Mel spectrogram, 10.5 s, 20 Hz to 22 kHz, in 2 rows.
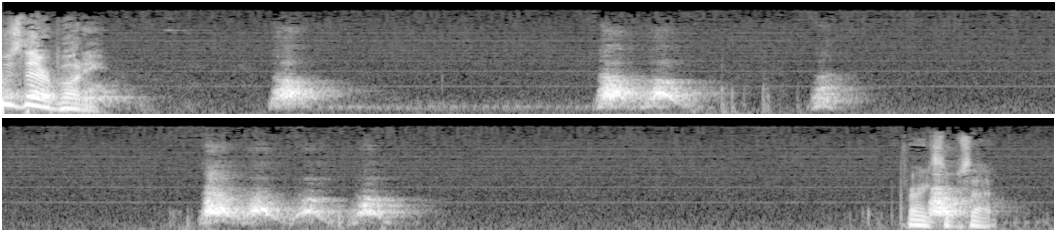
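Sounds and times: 
speech: 0:00.0 - 0:00.6, 0:09.8 - 0:10.3
dog barking at the window of a house: 0:01.3 - 0:01.8, 0:03.0 - 0:04.4, 0:06.2 - 0:07.4, 0:09.8 - 0:10.3.

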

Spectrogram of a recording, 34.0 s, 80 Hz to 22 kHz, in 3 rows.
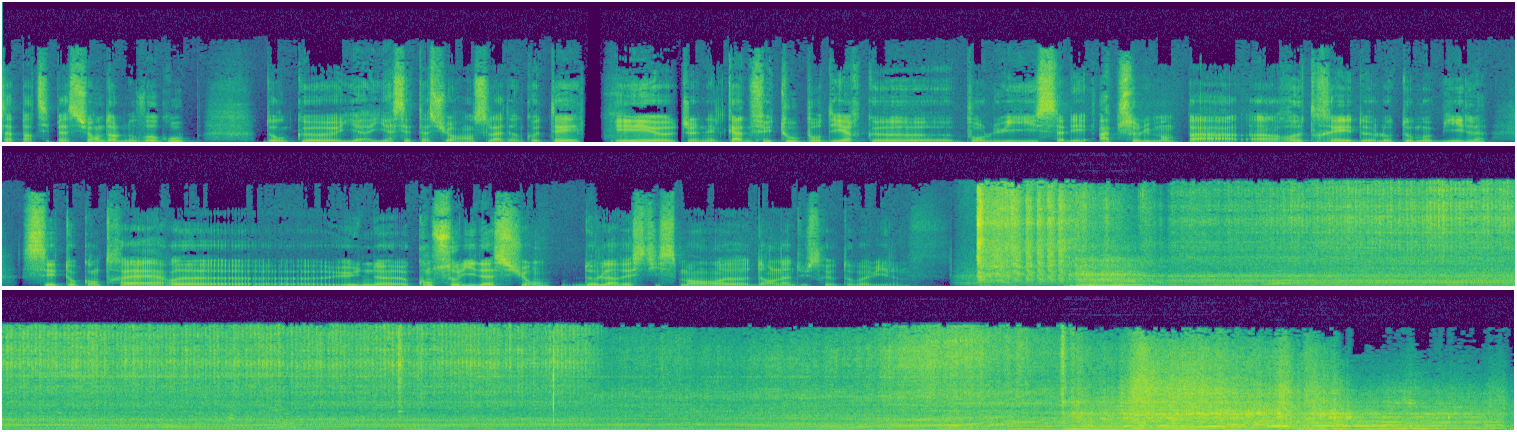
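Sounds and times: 
speech: 0:00.0 - 0:18.8
Ferrari Formula 1 race car engine revving: 0:18.6 - 0:34.0.

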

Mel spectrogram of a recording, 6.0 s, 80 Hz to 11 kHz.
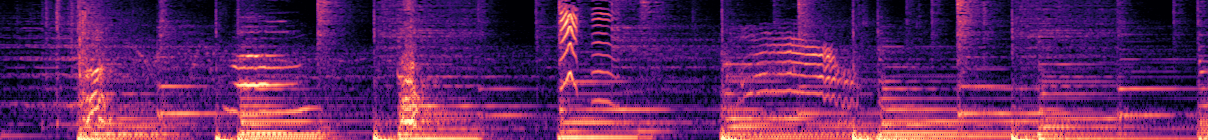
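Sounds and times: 
cat meowing: 0:00.4 - 0:04.5.

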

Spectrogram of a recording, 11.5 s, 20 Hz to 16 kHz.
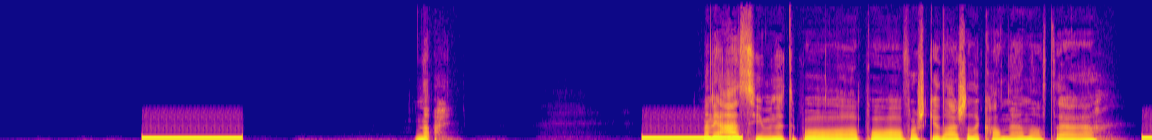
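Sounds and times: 
outgoing phone call ringing tone: 0:01.4 - 0:02.5, 0:06.4 - 0:07.5
speech: 0:04.2 - 0:04.6, 0:07.0 - 0:11.1.

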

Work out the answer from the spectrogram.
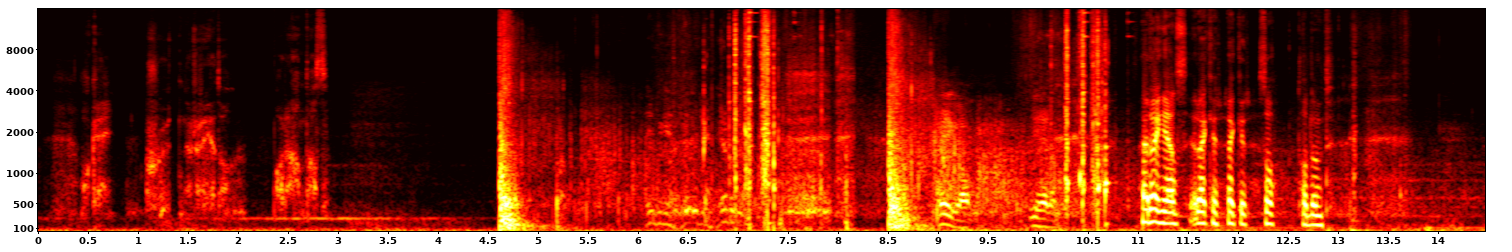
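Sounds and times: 
hushed whispering voices: 0:00.0 - 0:03.6, 0:06.1 - 0:08.4, 0:09.0 - 0:13.3
rifle shots fired at a bear: 0:04.6 - 0:07.6, 0:08.4 - 0:10.8
speech: 0:06.1 - 0:08.1, 0:09.0 - 0:13.1.

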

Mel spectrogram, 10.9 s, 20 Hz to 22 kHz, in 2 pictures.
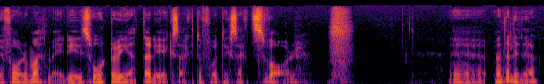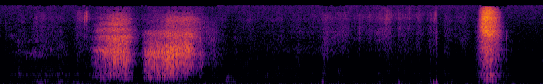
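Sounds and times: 
speech: 0:00.0 - 0:03.6, 0:04.5 - 0:05.5
person blowing nose: 0:03.3 - 0:03.6, 0:06.3 - 0:07.8, 0:10.2 - 0:10.6.

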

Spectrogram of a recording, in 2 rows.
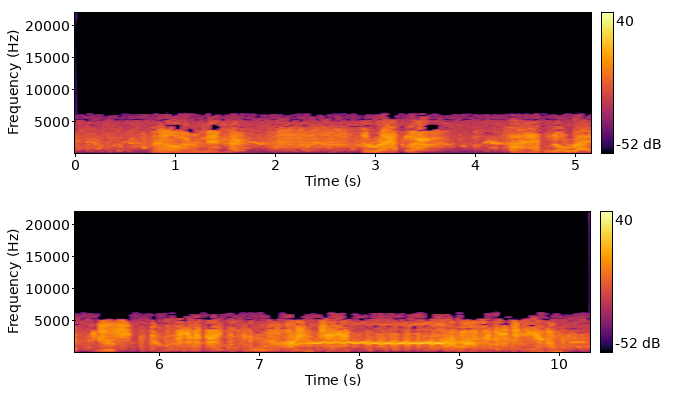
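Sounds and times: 
speech: 0:00.8 - 0:01.8, 0:02.9 - 0:03.7, 0:04.5 - 0:06.3, 0:06.9 - 0:10.2
horse whinnying: 0:06.2 - 0:10.0.

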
